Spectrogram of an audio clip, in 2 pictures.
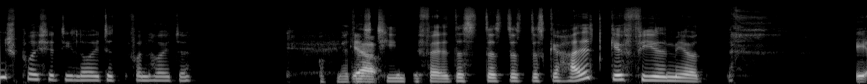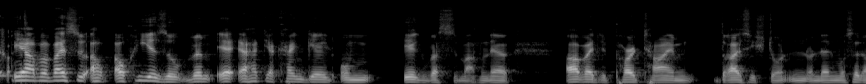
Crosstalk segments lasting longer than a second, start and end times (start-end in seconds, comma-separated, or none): none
